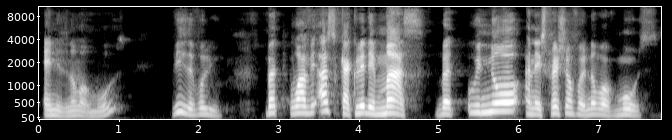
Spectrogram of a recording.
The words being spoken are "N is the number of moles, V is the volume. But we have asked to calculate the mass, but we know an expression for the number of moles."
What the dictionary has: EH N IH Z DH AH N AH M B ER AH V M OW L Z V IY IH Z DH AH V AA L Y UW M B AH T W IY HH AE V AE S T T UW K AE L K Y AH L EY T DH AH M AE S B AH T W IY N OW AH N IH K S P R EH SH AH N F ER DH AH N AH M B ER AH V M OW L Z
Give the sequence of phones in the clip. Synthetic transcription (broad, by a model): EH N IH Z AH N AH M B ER AH V M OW Z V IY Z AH V AA L Y UW M B AH T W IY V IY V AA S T T UW K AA L K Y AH L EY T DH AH M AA S B AH T W IY N OW AH N IH K S P R EH SH AH N F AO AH N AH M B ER AH V M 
